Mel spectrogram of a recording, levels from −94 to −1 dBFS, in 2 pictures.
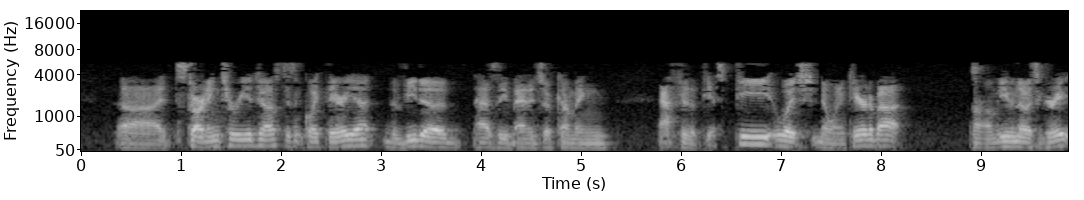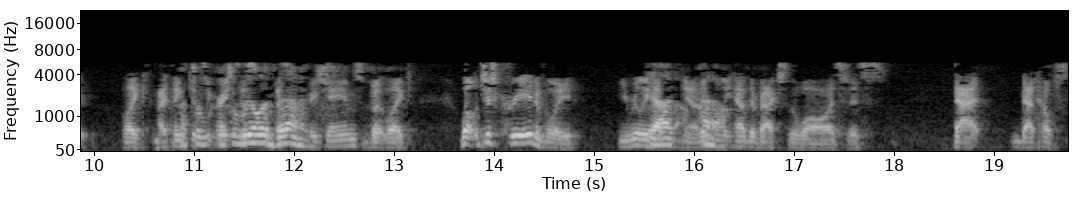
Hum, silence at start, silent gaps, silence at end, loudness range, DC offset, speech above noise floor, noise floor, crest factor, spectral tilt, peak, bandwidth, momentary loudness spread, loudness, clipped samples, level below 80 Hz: none; 0.35 s; none; 0 s; 4 LU; under 0.1%; 40 dB; -69 dBFS; 20 dB; -3 dB/octave; -10 dBFS; 5.8 kHz; 12 LU; -29 LUFS; under 0.1%; -68 dBFS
